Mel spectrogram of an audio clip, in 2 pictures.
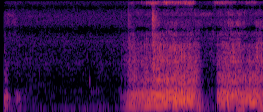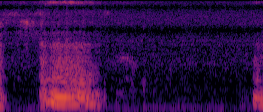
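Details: Corgi dog snoring during sleep: three loud, rattling breaths in close succession, each about a second long.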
